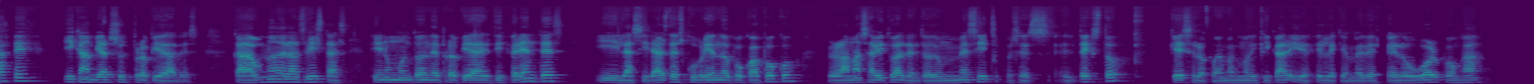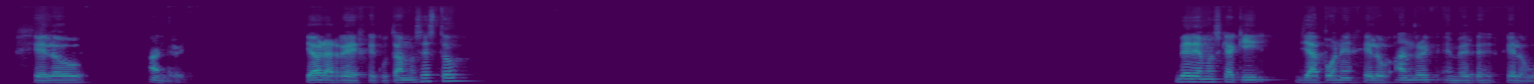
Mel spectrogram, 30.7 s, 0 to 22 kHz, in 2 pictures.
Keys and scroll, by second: 0.8 Return, 11.2 Return, 20.7 shift+F10.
